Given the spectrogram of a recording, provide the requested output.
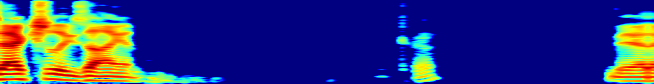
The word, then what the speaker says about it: Zion: You know, it's not Zion though. It's It's Zion.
